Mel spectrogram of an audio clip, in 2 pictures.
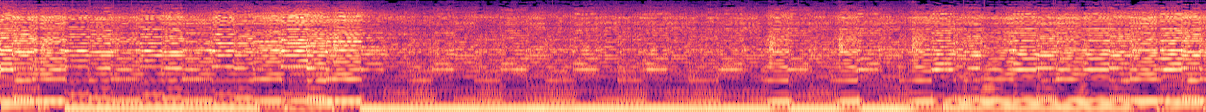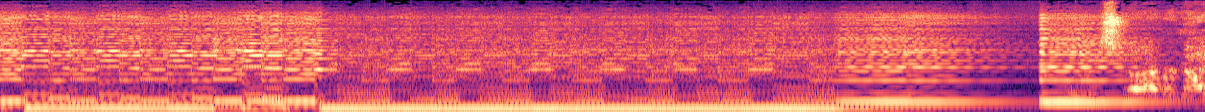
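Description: Home-built analog modular synthesizer playing a square-wave tone with its pulse width swept by an LFO: quick runs of short notes over a sustained low note. Near the end one held note fades away, the fall-off on release that the builder is still tweaking.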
